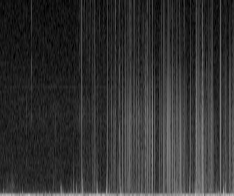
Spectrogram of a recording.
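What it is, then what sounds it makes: Silicone ear rubbed by fingertips. Fingertips rub and press into the white silicone ear of a binaural microphone, giving close, muffled rubbing and soft thumping pressure sounds. The sound is dominated by low rumble, with brief bright crackles as the fingers shift against the silicone.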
